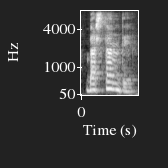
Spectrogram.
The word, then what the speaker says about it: bastant: el arte acaban con sonar acaba ante lanús pronuncia bastante bastan mucho bastan también acaba antes pero tampoco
